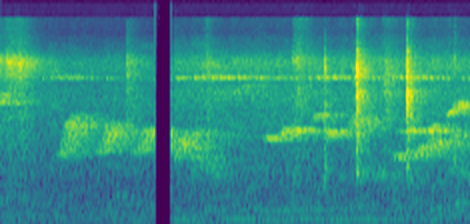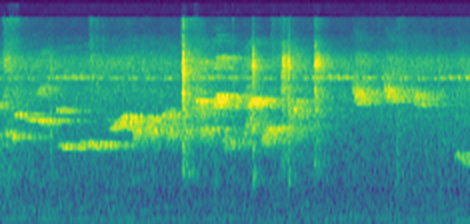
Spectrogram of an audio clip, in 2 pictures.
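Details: Varied whistled phrases and twitters of a white-rumped shama, moderately loud, mixed with sharp clicking and tapping noises and a steady faint background hiss.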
